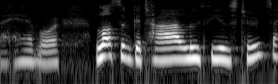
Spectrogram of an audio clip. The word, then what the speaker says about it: luthiers: anything that they have, or lots of guitar luthiers too.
